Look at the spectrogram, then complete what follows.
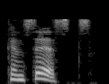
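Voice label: "consists", English, British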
